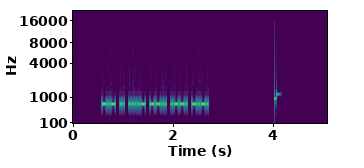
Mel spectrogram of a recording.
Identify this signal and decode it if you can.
Morse code, heard as a keyed tone, about 40 wpm, 700 Hz. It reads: KI4ZPC
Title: USA Call Signs - 2x Character Spacing - 40wpm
